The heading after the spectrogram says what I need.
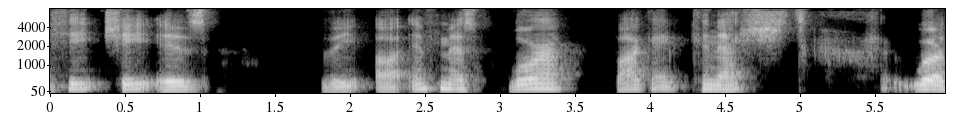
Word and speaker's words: Wagenknecht: It's next my pleasure to introduce my second guest in tonight's show, and she is the infamous Laura Wagenknecht. Laura W. Help me with it, Laura. Pronunciation. Wagenknecht.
